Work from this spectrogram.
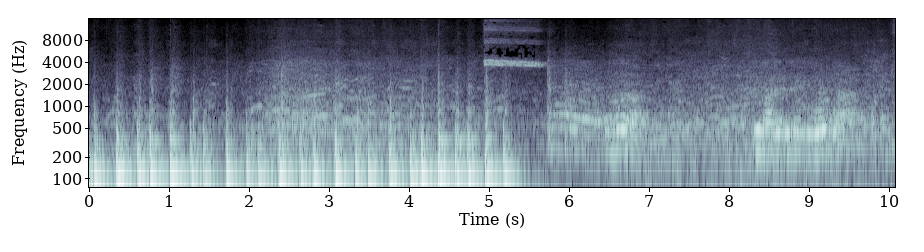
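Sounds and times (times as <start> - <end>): drum beating fast: 0.0 - 6.2
crowd chatter: 0.0 - 10.0
shrill whistle blast: 4.9 - 5.8.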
